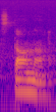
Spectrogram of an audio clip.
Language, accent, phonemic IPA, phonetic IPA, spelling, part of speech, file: Armenian, Eastern Armenian, /stɑˈnɑl/, [stɑnɑ́l], ստանալ, verb, Hy-ստանալ.ogg
- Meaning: 1. to receive, to get; to obtain 2. to extract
